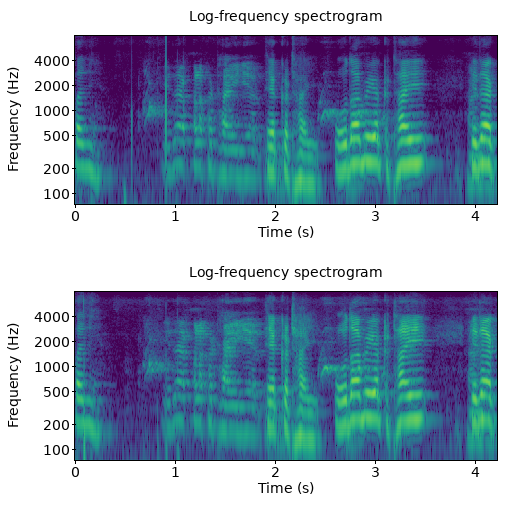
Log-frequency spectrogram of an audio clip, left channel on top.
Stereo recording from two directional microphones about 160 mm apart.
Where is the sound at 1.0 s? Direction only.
10° right (ahead or behind).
